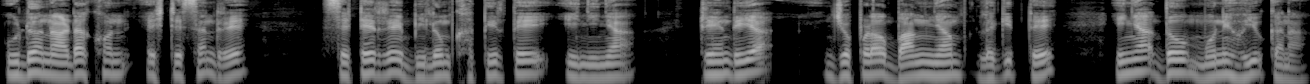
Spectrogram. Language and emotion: Santali, fearful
